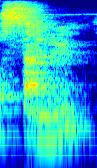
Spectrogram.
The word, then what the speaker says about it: salut: N'oubliez pas, le T n'est pas prononcé. Nous disons salut.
